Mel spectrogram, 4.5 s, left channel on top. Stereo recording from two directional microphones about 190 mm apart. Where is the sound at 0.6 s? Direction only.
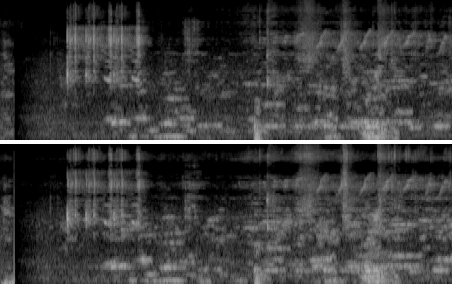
90° left.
